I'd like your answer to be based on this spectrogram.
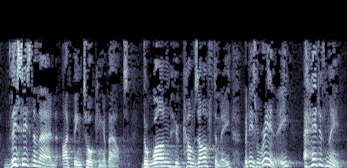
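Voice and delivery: loud, high, full-voiced Bible reading; preaching scripture reading. Preacher reads John's testimony from the Message, loud and proclaiming. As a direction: proclaim the passage to the whole church.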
